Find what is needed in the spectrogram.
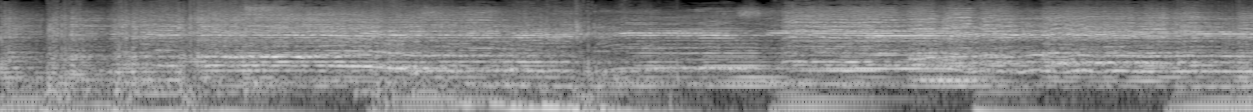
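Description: Live banda (Mexican brass band) music: the horns hold long chords over a loud, sustained low bass line that moves to a new note about every second.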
